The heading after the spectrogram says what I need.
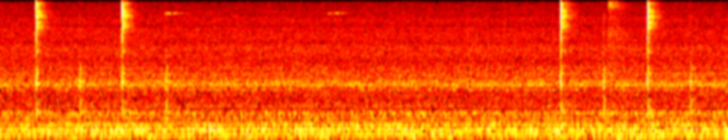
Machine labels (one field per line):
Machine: valve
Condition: normal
